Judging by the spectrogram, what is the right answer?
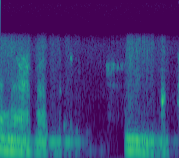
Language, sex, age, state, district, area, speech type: Sanskrit, male, 45-60, Tamil Nadu, Tiruvannamalai, urban, conversation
